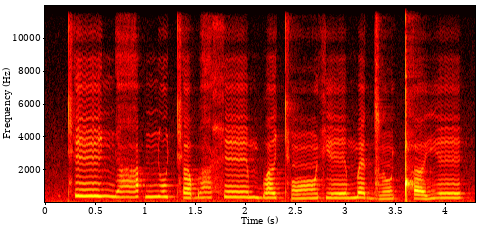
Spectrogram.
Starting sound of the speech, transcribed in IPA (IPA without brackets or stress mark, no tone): cʰ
